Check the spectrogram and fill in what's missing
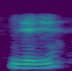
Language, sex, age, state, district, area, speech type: Urdu, male, 18-30, Uttar Pradesh, Saharanpur, urban, conversation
